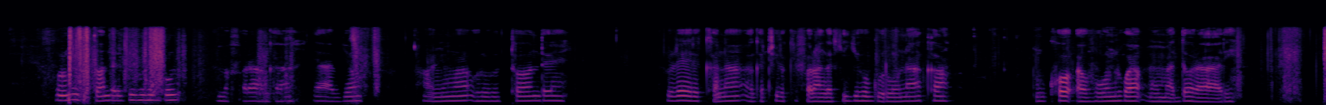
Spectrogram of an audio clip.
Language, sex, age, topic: Kinyarwanda, female, 25-35, finance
